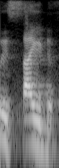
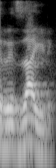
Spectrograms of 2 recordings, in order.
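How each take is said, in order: First: रिसाइड said with a hissing s, ri-SIDE; mock the common Indian slip: रिसाइड with a plain s; रिसाइड with s, not z; wrong s sound. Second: रिसाइड said with a buzzing z, ri-ZIDE; teacher's correct take: रिसाइड with a clear z; रिसाइड with z in the middle; correct z sound. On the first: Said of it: "इसे कुछ लोग रिसाइड बोलते हैं". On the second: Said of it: "जा का sound". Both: Shown as a demonstration.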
